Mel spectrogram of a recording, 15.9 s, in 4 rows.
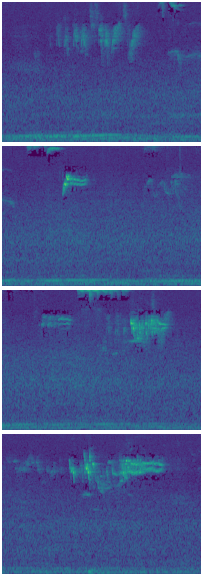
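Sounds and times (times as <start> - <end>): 
song thrush singing high in a tree: 0.2 - 5.8, 6.8 - 15.9.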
